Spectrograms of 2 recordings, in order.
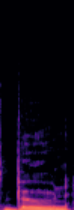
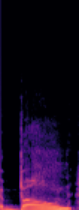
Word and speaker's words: boon: Boon. it will be a bone, but don't say it like that. Say boon.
